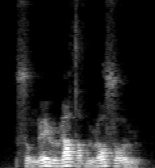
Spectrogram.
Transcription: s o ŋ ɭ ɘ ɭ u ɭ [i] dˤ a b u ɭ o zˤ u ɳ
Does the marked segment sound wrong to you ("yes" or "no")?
no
